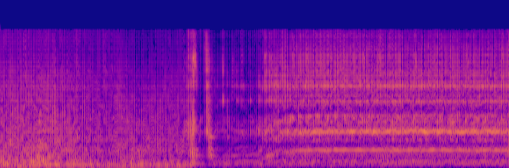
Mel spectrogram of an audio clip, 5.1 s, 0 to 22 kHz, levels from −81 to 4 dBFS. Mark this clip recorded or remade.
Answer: remade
